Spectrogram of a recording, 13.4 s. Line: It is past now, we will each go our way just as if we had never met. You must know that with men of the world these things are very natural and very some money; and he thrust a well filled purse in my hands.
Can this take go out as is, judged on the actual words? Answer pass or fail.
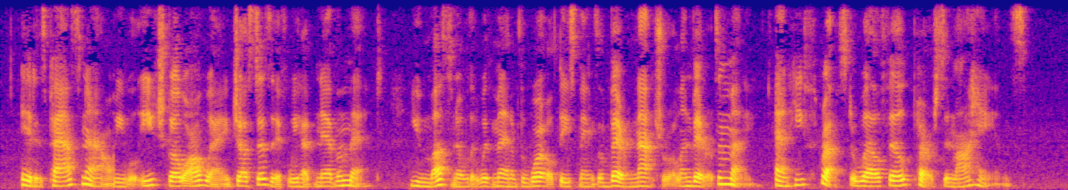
pass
